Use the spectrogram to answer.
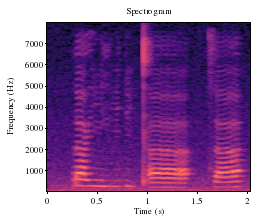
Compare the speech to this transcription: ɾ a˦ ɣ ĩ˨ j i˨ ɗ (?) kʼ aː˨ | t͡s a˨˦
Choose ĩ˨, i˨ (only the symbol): i˨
